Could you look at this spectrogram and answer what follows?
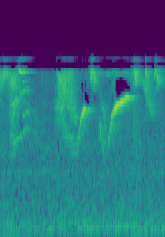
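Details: Bananaquit known locally as sibite, from Parnamirim, Rio Grande do Norte, delivering thin high whistles: a descending slide into a level note, then a sharp V-shaped dip and rising sweep.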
